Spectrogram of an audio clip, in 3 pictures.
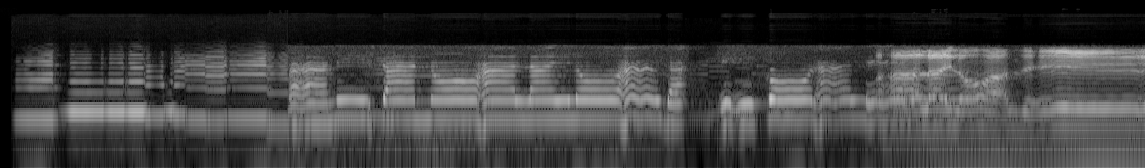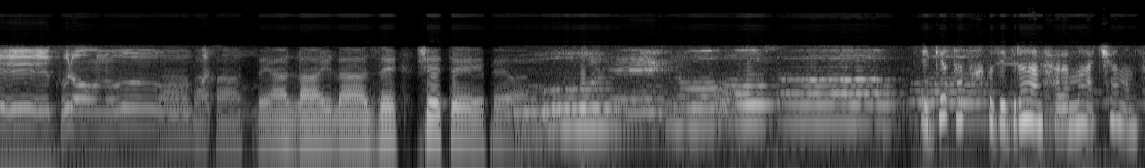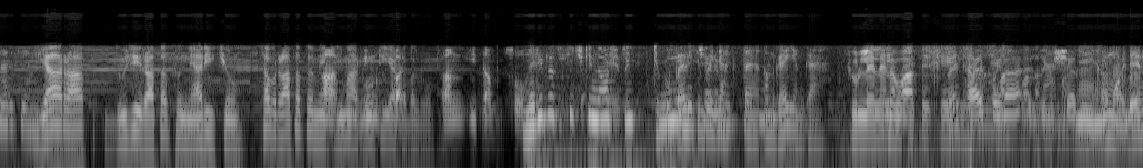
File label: manishtana multilangue, Chants du Seder de Pessah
